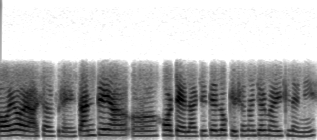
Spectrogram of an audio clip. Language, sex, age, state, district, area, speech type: Goan Konkani, female, 18-30, Goa, Canacona, rural, conversation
